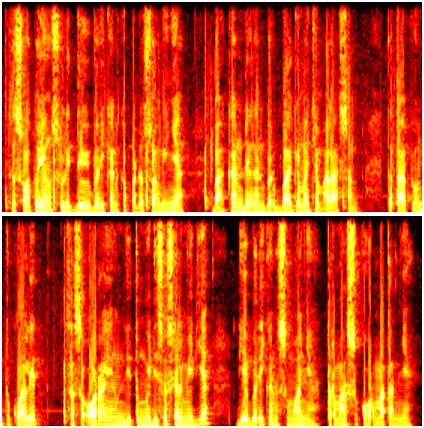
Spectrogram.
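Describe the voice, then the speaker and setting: A man's voice: medium pitch, level tone, a little fast, mellow. A man narrating a scripted drama story as its storyteller.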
